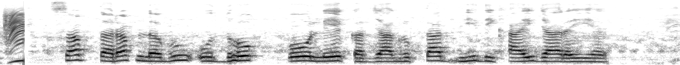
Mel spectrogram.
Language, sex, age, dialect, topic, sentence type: Hindi, male, 41-45, Kanauji Braj Bhasha, banking, statement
